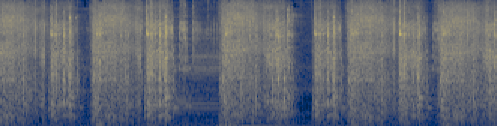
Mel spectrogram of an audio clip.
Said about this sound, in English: let's weld these all together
